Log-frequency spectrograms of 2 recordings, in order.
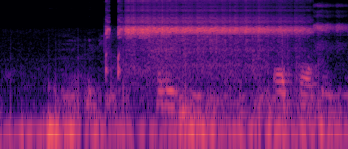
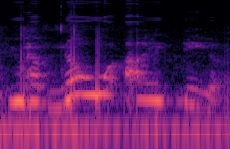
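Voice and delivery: ordinary talk, nothing marked

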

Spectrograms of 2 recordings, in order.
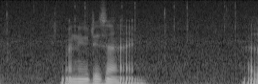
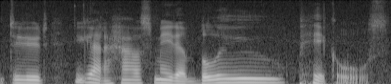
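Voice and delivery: slow, louder drawn-out dude voice; impressed friend; 6 semitones higher, 4 dB louder, slower than usual. Retold or imitated. Imagined friend gawks at the pickle house, slow loud amazement. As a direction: act an amazed buddy. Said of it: "They'd be like".

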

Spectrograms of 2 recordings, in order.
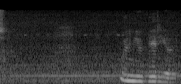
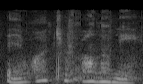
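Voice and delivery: whisper; 2 semitones lower, 6 dB quieter than usual. Real, not acted. Whispering not to disturb cat.

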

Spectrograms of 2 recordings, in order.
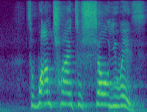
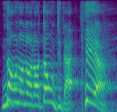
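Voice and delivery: louder, pleading refusal; desperate protest; 2 semitones higher, 5 dB louder than usual. Retold or imitated. Lot begging the crowd again, loud protest. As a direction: hold back the mob. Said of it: "Remember what I'm saying about Lot now".

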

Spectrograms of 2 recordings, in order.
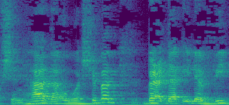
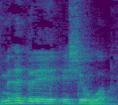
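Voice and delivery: ordinary talk, nothing marked

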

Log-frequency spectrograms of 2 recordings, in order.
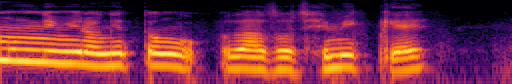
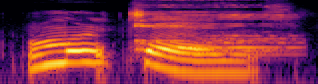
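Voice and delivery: slow drawn out; much slower than usual. Acted. Game reaction, drawn out.

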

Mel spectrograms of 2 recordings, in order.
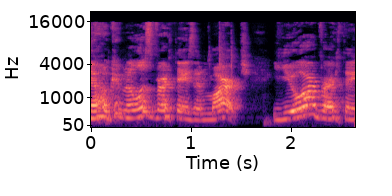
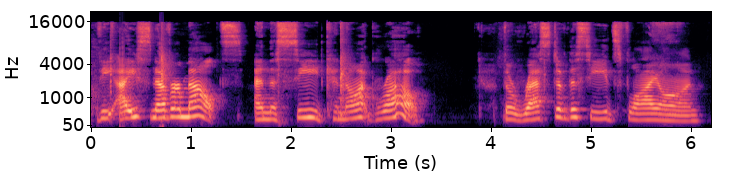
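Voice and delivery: storybook read-aloud, a little louder, with hushed asides; reading to children; 5 dB louder than usual. Acted. Teacher reading The Tiny Seed to her class. Reads picture book to class.

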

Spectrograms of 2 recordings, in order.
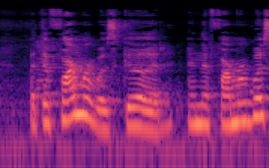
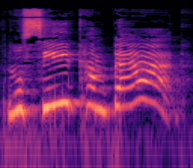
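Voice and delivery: high, loud calling after a friend; crying out; 11 semitones higher, 5 dB louder, slower than usual. A narrator's reading. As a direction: call out desperately, high and loud. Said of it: "cried Little Fox".

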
